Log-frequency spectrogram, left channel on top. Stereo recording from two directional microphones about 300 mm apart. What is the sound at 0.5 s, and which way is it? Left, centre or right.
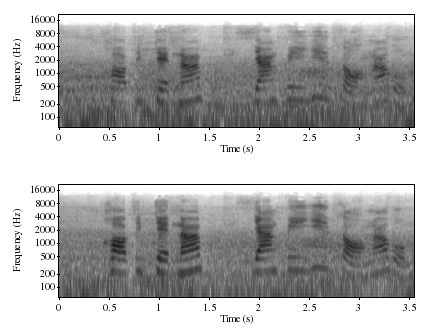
Speech, centre.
